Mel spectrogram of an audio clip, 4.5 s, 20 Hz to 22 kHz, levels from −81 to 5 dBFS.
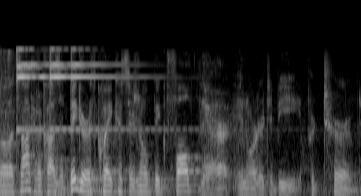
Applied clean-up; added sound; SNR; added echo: none; Doorbell; 0 dB; none.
